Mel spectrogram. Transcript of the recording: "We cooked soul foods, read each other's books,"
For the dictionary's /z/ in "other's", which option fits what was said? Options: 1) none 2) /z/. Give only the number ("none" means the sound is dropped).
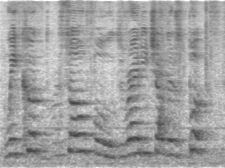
2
